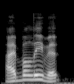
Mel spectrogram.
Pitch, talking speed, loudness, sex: 180 Hz, 240 wpm, -15 LUFS, male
